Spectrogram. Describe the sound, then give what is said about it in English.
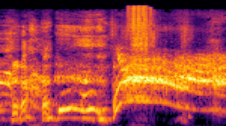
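A brief vocal sound rises suddenly into a loud, sustained high-pitched scream from a single person, piercing, lasting about a second. “Just scream.”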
